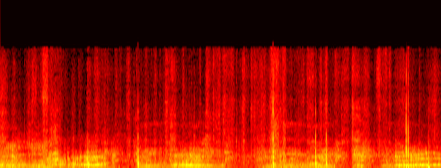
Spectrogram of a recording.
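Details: Two Labradors in Vilnius disagree over a stick, city dog Bytas taking it from old friend Maksas; rumbling growls repeat in short bursts with sharp clicks and panting between them.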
